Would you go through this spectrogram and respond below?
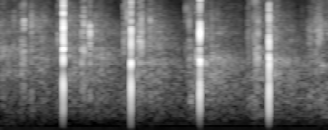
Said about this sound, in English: Let's give him one more hand clap, if you wouldn't mind, please.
